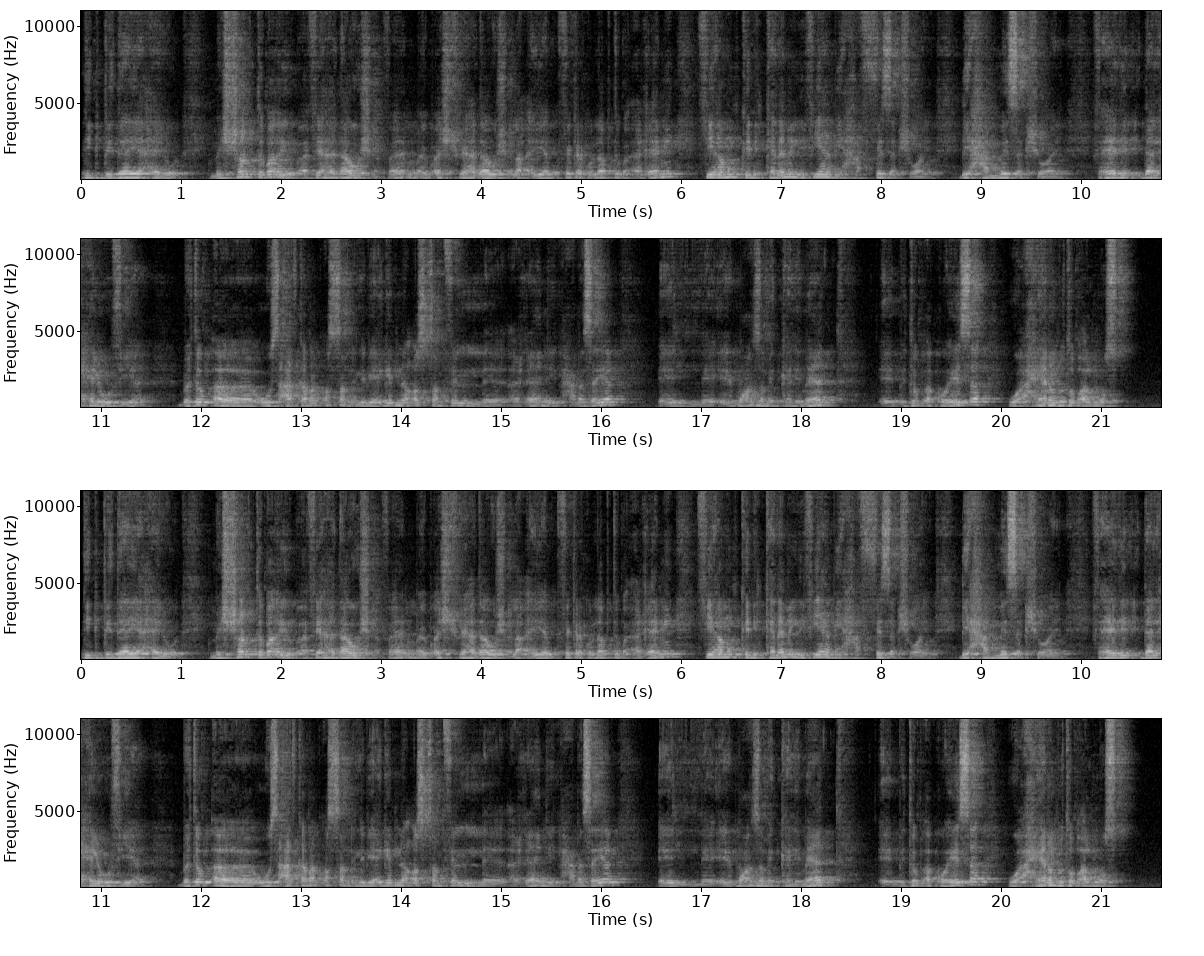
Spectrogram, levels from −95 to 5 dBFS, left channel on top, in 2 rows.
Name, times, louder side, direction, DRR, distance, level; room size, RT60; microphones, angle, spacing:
voice 1, 0.0-11.5 11.8-16.3 16.6-18.5 18.8-21.1, right 1 dB, 75° right, 2 dB, 5.7 m, -32 dB
19.0 x 12.5 x 6.0 m, 0.43 s
head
